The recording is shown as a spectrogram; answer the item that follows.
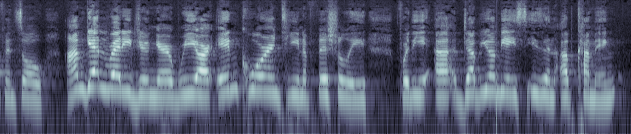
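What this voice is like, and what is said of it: Hoarse, strained voice. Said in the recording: “my voice is gone, because I'm screaming in the gym all the time”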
